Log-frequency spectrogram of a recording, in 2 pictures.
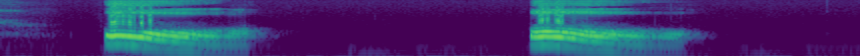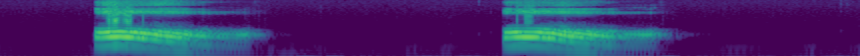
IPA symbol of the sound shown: ɔː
